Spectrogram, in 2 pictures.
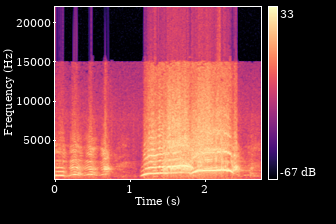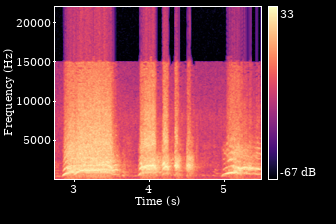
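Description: Shrill human screams: four loud cries in quick succession, each swooping up in pitch at the start, the first the longest, with quieter voices in between.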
